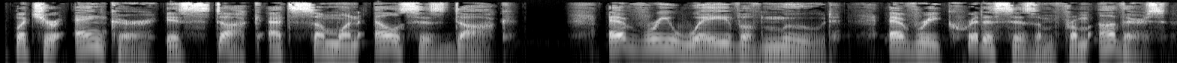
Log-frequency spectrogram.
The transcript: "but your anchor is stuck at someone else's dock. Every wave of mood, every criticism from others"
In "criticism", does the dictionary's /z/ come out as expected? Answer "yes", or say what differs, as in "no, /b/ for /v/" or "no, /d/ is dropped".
yes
